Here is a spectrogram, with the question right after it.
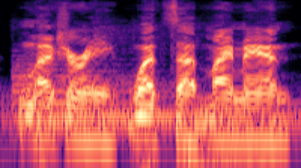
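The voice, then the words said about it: Robot voice. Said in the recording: “that was a robot voice.”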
